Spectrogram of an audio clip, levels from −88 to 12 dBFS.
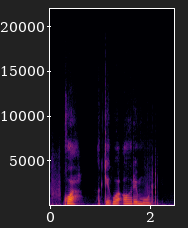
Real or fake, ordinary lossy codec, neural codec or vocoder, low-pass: fake; none; autoencoder, 48 kHz, 128 numbers a frame, DAC-VAE, trained on Japanese speech; 19.8 kHz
